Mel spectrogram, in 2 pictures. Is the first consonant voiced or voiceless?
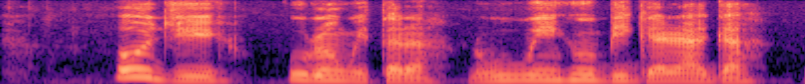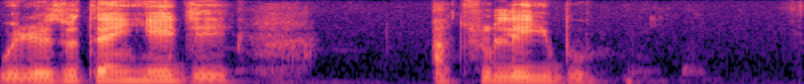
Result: voiced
